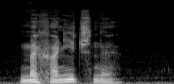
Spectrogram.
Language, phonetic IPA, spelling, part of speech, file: Polish, [ˌmɛxãˈɲit͡ʃnɨ], mechaniczny, adjective, Pl-mechaniczny.ogg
